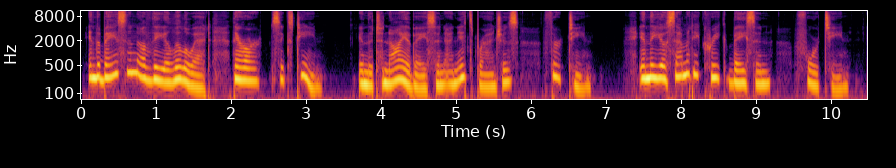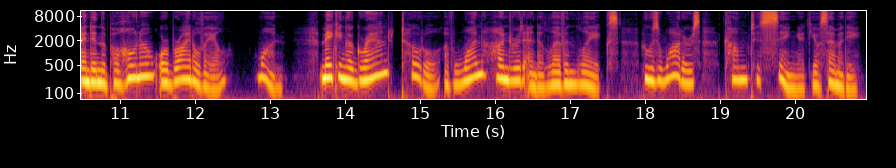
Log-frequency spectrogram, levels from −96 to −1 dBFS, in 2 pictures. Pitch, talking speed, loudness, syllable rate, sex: 195 Hz, 135 wpm, -19 LUFS, 4.7 syllables/s, female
